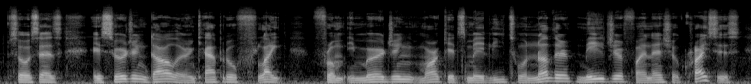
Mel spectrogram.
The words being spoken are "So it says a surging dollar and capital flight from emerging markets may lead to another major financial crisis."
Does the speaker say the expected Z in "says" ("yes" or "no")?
yes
